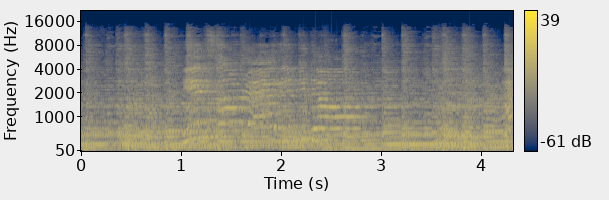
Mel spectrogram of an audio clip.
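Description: Steel-string acoustic guitar strummed steadily, with a man singing a held, gliding vocal line over it from about a second in.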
